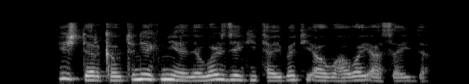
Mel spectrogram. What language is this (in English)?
Central Kurdish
